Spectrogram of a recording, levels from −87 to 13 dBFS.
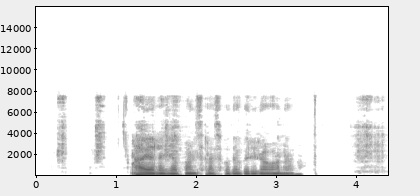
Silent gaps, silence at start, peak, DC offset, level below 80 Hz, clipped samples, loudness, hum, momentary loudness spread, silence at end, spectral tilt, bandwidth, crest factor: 0.47-0.66 s, 0.95-1.01 s, 3.39-3.45 s, 3.71-3.93 s; 0.25 s; -18 dBFS; under 0.1%; -60 dBFS; under 0.1%; -34 LUFS; none; 19 LU; 0.05 s; -5.5 dB/octave; 8 kHz; 18 dB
